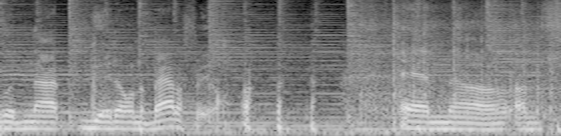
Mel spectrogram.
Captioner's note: laughs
